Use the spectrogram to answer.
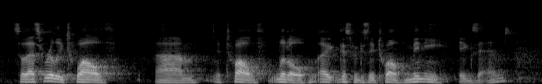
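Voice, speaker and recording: A man speaks in a normal speaking voice at fairly low pitch and a moderate pace, with ordinary pitch variation. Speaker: English exam teacher. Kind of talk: recorded lesson. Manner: casual, many fillers (uh, um).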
